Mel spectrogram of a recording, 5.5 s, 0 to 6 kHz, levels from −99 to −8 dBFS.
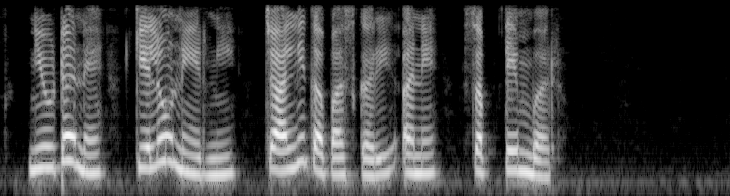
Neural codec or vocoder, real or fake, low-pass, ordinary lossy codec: none; real; 5.4 kHz; none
